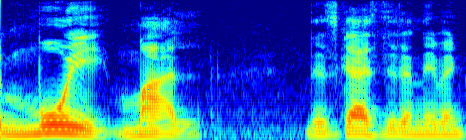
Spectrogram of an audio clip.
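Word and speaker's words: muy mal: We don't say much. We say mui mal. These guys didn't even correct his uh bad uh Spanish. Muchal. Mucho mal.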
